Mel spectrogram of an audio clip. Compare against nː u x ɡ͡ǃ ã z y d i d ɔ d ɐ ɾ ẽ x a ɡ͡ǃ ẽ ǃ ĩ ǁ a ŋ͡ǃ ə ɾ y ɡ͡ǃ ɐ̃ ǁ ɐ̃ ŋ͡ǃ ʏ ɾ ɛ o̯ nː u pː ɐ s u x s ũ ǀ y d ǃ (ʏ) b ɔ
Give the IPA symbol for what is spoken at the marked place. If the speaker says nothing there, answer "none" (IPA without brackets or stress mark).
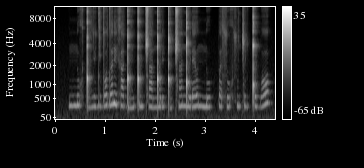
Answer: ʏ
